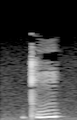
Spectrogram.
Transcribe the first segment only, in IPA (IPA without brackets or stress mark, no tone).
kʼ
